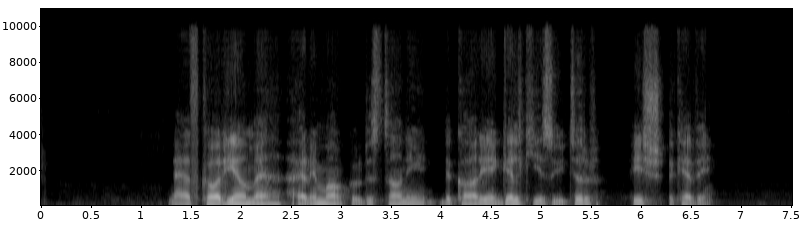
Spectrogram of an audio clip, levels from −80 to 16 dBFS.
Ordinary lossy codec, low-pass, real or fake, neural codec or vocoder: Opus, 64 kbps; 9.9 kHz; fake; codec, 16 kHz in and 24 kHz out, 0.6 kbps, FocalCodec, streaming, 2048 codes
